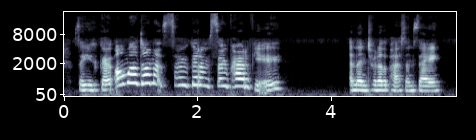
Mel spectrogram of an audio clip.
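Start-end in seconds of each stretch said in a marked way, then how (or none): 0.8-3.3 very high, bright, cheerful praising tone. Showing tone of voice for behavior management, high, smiley praising tone. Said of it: "higher pitch and smiley face type of thing".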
